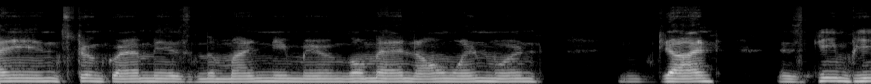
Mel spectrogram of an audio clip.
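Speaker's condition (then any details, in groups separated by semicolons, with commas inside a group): Traumatic brain injury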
